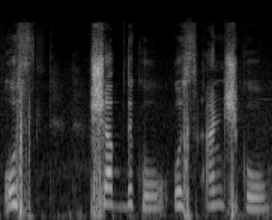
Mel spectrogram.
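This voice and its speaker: A woman teaching an exam-prep lesson, explaining step by step with frequent filler pauses. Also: on the high side, very noisy.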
